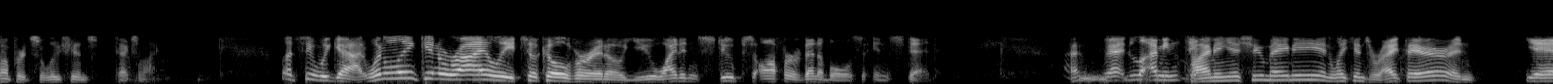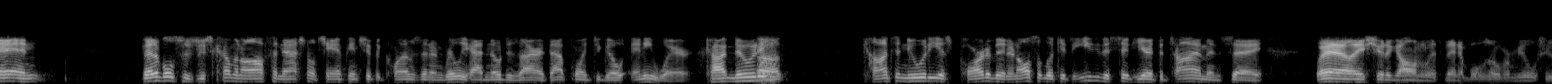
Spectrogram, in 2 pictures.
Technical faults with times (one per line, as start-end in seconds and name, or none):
0.00-31.05 G.729 codec
22.37-22.45 VoIP packet loss concealed by the speech codec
